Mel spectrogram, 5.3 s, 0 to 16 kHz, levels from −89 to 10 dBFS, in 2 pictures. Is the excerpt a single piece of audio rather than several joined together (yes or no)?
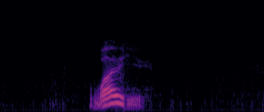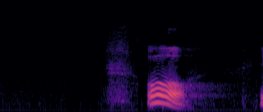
no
